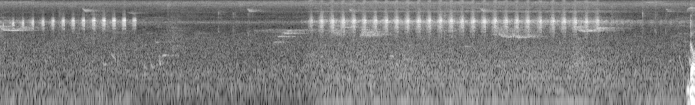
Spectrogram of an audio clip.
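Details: Male strawberry poison dart frog, the blue jeans morph, calling loudly in Costa Rican rainforest to attract mates. Rapid trains of sharp, high clicking buzzes, about eight per second, in two bursts over a constant insect hum.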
